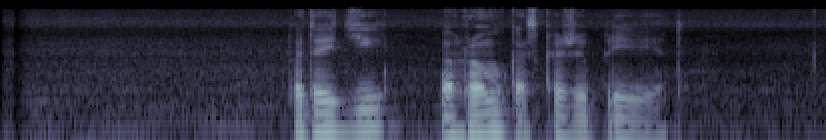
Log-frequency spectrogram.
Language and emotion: Russian, neutral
